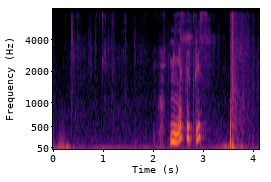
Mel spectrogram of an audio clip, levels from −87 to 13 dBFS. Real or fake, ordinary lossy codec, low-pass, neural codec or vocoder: real; none; 7.2 kHz; none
